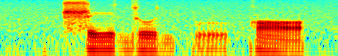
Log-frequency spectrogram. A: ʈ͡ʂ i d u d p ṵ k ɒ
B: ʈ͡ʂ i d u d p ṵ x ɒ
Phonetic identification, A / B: A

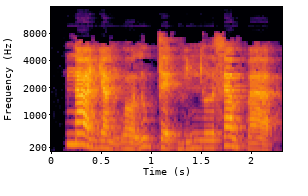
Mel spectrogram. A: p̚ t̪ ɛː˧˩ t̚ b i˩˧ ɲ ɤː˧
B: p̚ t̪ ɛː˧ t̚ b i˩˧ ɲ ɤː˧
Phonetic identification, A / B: A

